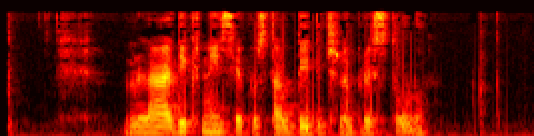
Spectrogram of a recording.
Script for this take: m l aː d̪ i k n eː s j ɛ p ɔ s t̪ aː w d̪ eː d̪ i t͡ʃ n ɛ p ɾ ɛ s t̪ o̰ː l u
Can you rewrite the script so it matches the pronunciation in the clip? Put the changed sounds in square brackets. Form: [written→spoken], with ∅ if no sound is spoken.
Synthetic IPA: m l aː d̪ i k n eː s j ɛ p ɔ s t̪ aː w d̪ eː d̪ i t͡ʃ n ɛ p ɾ ɛ s t̪ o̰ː l u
